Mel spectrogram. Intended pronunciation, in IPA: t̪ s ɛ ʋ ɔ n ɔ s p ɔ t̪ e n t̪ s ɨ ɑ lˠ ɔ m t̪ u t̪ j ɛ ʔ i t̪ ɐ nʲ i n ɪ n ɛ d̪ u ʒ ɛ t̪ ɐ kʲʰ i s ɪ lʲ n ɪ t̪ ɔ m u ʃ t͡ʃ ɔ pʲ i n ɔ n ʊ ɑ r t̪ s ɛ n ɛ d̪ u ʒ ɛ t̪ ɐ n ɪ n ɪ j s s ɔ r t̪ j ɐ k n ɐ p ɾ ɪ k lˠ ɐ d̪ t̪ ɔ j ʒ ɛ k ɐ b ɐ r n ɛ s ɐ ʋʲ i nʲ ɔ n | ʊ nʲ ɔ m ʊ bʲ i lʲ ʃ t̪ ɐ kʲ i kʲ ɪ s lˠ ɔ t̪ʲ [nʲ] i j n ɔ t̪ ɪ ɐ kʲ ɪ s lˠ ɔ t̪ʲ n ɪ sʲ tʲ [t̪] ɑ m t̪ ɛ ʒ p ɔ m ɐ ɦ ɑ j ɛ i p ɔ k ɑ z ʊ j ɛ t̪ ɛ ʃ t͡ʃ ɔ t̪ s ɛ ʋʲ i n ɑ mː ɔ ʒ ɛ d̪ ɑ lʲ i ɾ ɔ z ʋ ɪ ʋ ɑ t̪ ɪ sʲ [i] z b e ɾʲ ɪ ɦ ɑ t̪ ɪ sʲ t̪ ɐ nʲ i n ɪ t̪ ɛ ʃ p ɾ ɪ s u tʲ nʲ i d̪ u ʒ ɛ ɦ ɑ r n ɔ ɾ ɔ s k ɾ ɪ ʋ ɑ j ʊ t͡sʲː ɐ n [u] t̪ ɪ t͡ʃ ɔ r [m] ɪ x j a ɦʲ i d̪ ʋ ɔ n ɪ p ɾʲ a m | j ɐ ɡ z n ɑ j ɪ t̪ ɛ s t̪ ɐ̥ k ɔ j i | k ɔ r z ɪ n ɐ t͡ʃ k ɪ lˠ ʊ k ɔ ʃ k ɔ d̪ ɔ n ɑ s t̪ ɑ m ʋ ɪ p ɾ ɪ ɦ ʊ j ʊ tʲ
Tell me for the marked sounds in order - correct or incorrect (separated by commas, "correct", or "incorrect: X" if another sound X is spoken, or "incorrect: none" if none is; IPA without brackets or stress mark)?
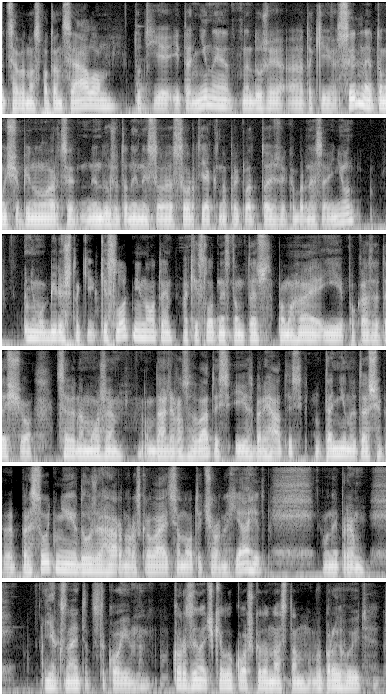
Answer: correct, correct, correct, incorrect: ɔ, incorrect: n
